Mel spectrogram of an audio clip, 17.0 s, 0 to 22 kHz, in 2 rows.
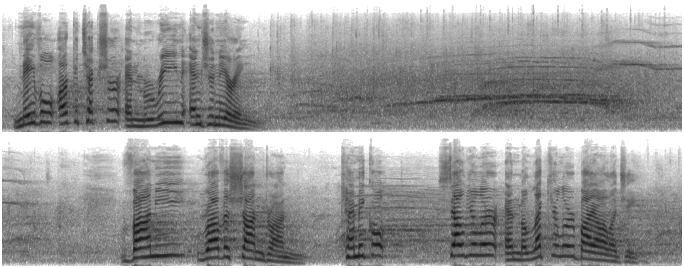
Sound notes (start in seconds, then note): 3.3 audience applauds; 3.6 audience cheers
